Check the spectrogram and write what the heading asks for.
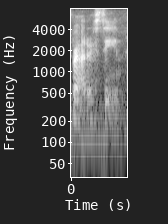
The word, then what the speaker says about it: Bratterstein: My channel name is pronounced Bratterstein, like Brat and Catterstein, but Bratterstein because Bratterstein.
